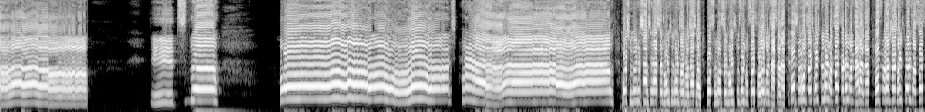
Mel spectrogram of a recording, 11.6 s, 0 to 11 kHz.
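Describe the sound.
A 2007 internet meme song plays loudly: a high, wavering, bleat-like sung voice comes in short bursts with pauses, then continues over a dense, driving instrumental backing.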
